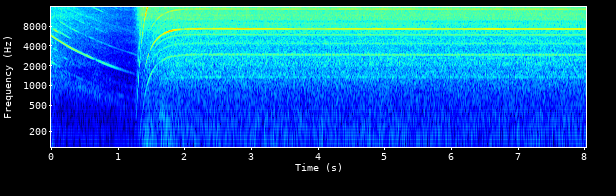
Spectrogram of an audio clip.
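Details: A high-pitched whine rising quickly to a steady shrill pitch: a high-speed dental drill running.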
